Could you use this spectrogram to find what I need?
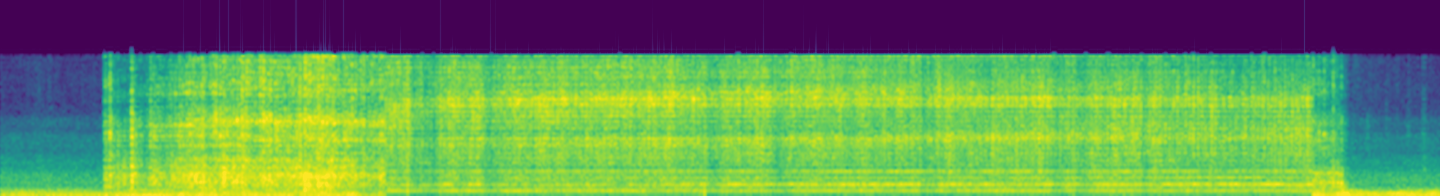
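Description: An electric welding arc crackles and hisses steadily.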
